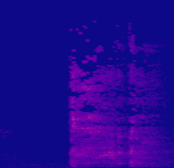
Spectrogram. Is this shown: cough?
yes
